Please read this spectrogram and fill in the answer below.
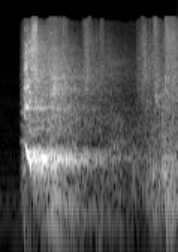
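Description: A martial artist's loud kiai shout, starting about a third of a second in, dipping slightly in pitch, then held and trailing off with the hall's echo.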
